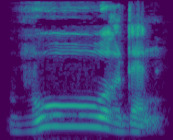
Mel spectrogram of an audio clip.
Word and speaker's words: wurden: Can you say wurden? Wurden. Wurden. And can you say würden? Würden. So ü.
